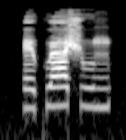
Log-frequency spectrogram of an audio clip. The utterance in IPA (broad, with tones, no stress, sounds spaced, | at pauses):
ɛ˨ kʷ aː˦ ʃ ʊ˦ ŋ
